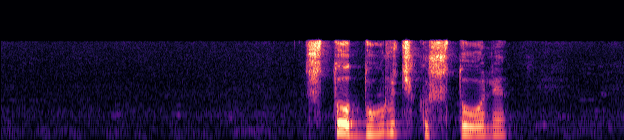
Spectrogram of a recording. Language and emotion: Russian, angry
